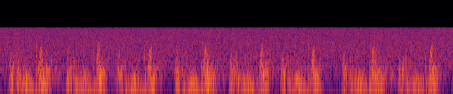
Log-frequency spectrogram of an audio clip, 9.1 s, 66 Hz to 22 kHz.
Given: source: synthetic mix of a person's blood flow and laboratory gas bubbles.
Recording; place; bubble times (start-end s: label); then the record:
Doppler ultrasound of blood flow; precordium
0.31-0.49 s: bubbles
From the record:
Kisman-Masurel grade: 112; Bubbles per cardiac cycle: 1 to 2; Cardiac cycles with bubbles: 1 to 10%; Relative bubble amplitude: moderate (0.250 to 0.450); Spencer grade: 1 (occasional bubble signal discernible with the cardiac motion signal, with majority of cardiac periods free of bubbles); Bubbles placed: only in the low amplitude regions of the cardiac cycle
